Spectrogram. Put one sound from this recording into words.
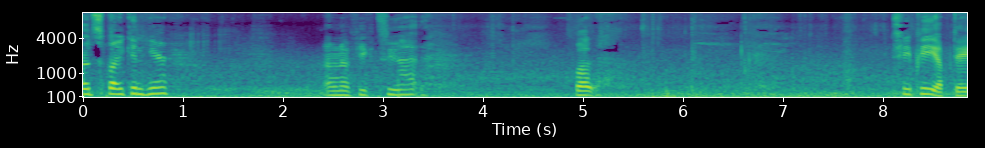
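A young man talks close to the microphone through a face mask.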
